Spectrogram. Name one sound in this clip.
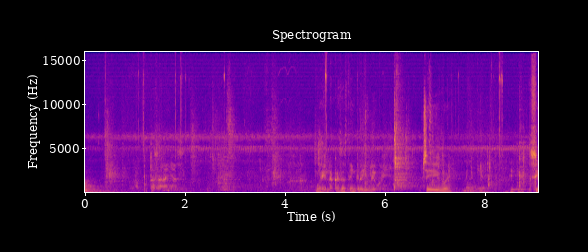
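Men talk quietly nearby in a small echoing room.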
